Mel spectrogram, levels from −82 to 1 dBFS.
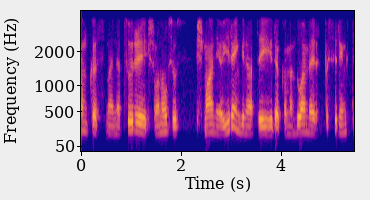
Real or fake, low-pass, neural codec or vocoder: real; 3.6 kHz; none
